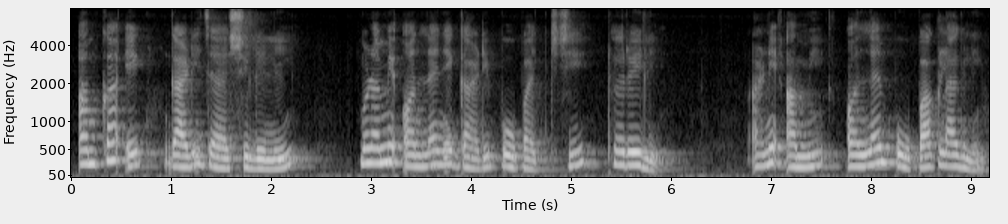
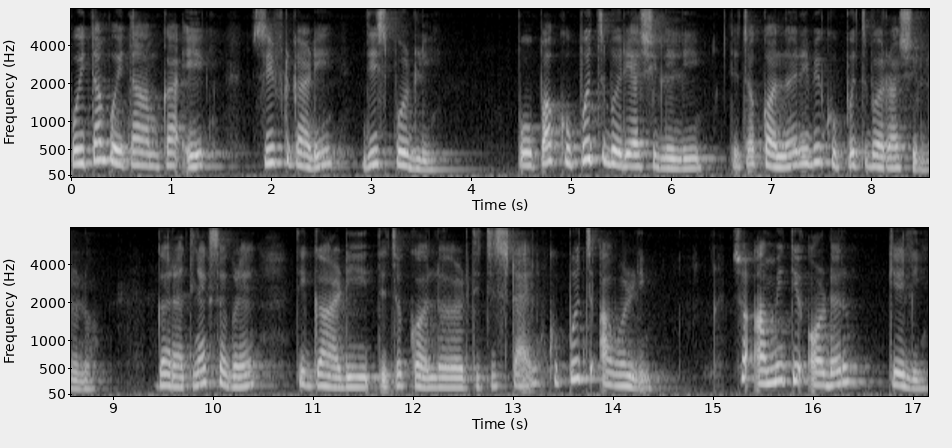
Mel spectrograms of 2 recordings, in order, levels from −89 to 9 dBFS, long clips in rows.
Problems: none marked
